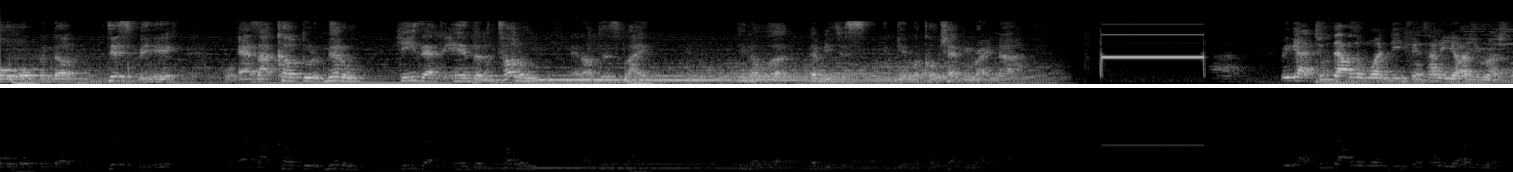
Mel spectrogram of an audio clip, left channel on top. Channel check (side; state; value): right; quieter; 39.4 dB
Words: opened up this big. As I come through the middle, he's at the end of the tunnel, and I'm just like, you know what, let me just get my coach happy right now. We got 2001 defense. How many yards you rush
